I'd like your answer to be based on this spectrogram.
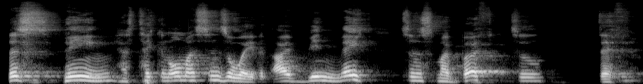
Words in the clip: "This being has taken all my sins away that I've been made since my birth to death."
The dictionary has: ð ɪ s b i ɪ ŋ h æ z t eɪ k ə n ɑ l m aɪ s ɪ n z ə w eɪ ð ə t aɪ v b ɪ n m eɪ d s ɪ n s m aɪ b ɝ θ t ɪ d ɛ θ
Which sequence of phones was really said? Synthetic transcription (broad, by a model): ð ɪ s b i ɪ ŋ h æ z t eɪ k ə n ɑ l m aɪ s ɪ n z ə w eɪ ð ə t aɪ v b ɪ n m eɪ d s ɪ n s m aɪ b ɝ θ t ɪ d ɛ θ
